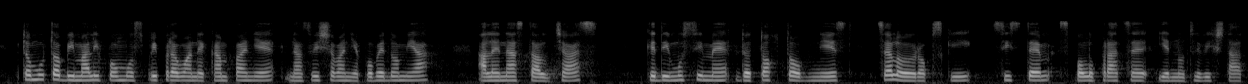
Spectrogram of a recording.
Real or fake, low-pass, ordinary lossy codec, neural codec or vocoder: fake; none; none; codec, 16 kHz, 0.9 kbps, LongCat-Audio-Codec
